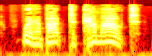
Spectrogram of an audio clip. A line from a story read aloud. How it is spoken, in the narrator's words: Hermione breathed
